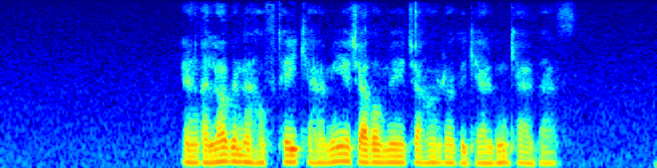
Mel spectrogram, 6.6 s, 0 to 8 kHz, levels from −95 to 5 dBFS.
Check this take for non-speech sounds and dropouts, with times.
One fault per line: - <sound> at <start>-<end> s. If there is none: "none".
none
